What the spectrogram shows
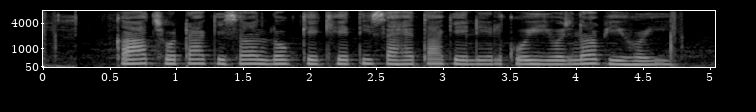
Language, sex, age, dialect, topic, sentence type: Magahi, female, 31-35, Western, agriculture, question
